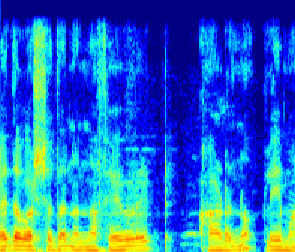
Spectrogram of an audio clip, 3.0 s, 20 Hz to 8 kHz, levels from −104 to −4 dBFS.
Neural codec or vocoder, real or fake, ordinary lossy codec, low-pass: none; real; none; 7.2 kHz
